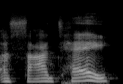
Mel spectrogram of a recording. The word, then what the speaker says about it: Assante: Episode 12, and we finally got our first female, and ironically it has to be an alumni, Sarah Assante.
